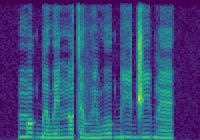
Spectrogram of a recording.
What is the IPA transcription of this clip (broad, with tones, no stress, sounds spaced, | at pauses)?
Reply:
m ɔ˦ ɡ͡b ə˨ w e˧ n ɔ˦ t ə˨ v ĩ˨ w oː˦ ɡ͡b iː˦ d͡ʒ iː˦ b ɛ̃˧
